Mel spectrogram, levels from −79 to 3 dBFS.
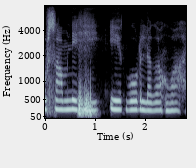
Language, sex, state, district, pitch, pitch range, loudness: Hindi, female, Uttar Pradesh, Saharanpur, 230 Hz, 215-235 Hz, -18 LUFS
